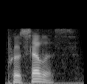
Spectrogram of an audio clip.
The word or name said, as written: procellous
